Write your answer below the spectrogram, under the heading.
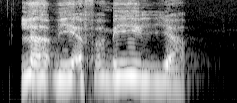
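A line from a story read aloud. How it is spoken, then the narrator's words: Sobbing. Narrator (Italian): singhiozzò il signor Squeers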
